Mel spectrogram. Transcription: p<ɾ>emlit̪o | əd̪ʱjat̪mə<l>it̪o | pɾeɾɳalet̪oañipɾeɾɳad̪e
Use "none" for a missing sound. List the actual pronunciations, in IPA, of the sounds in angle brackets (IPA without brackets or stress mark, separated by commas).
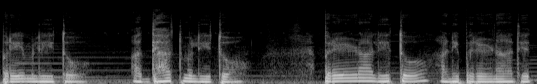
ɾ, l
